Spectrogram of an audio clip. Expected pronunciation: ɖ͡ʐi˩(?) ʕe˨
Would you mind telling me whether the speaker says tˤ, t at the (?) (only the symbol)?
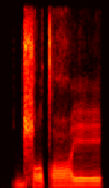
tˤ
